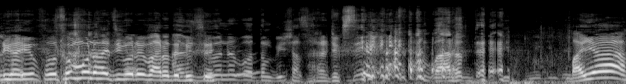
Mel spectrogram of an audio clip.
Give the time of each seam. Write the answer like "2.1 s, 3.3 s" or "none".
5.2 s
